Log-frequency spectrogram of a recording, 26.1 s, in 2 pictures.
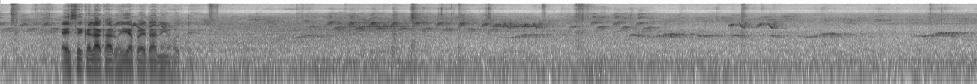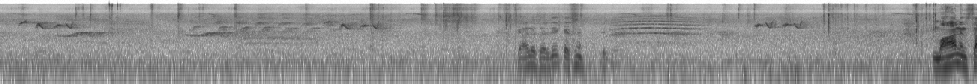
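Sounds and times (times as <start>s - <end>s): steady background noise: 0.0s - 26.0s
high bird chirps: 12.2s - 14.7s.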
